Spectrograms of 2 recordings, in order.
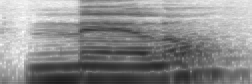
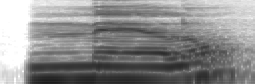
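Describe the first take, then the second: Both takes have the same delivery.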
